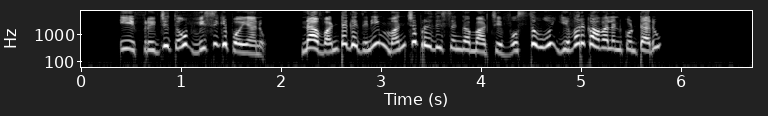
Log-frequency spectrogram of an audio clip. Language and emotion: Telugu, angry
